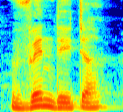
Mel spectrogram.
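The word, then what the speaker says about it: vendetta: डी E double T ए आपको गौर करना है कि यहां पे टी दो बार लिखा है। हमें खाली उच्चारण एक बार करना है। यानी कहने का मतलब टी दो बार है। पढ़ना खाली एक बार है।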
